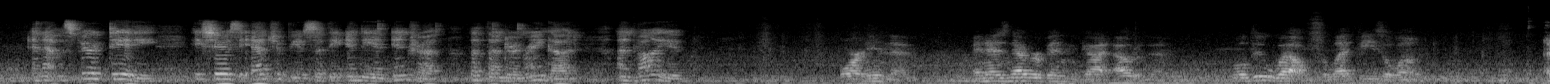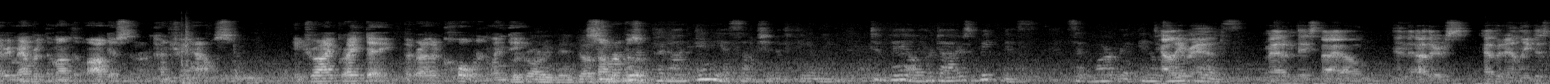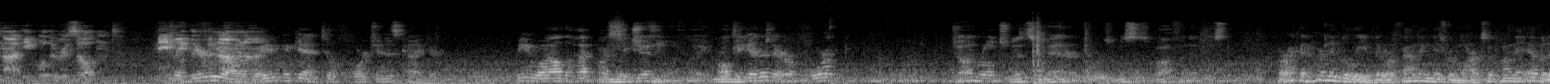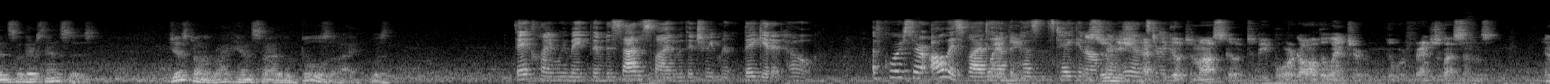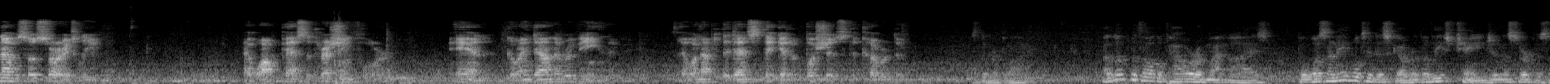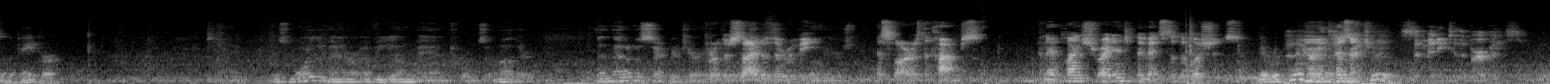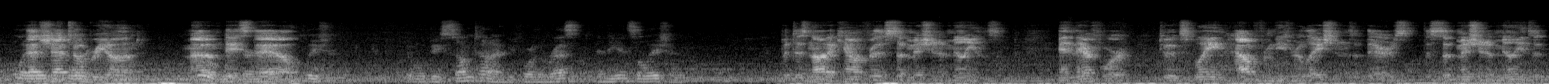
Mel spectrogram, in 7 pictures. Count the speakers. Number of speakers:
ten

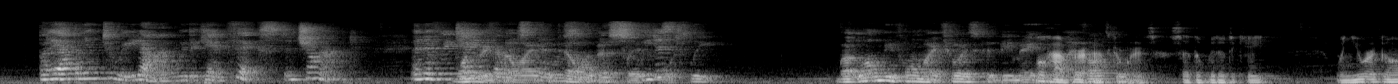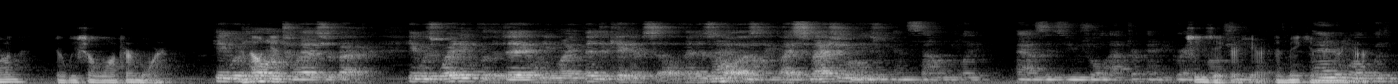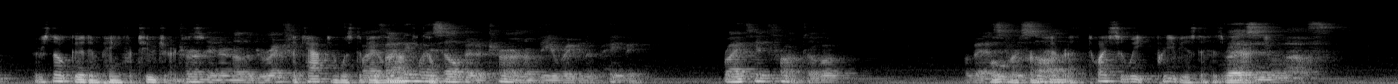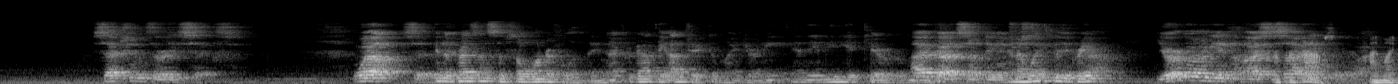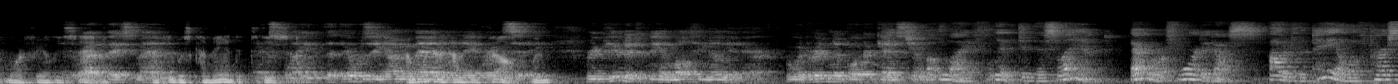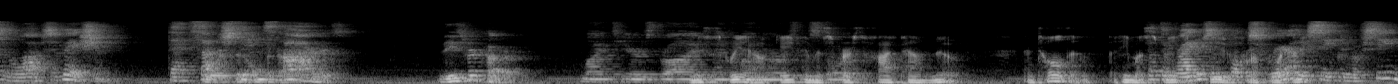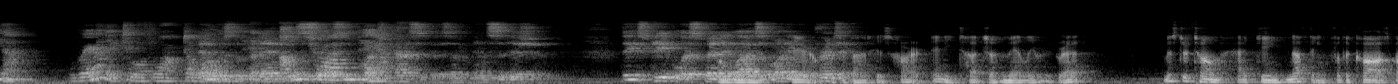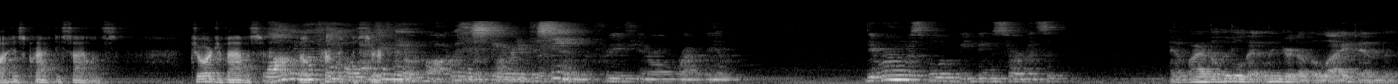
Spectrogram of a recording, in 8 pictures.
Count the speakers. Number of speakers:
five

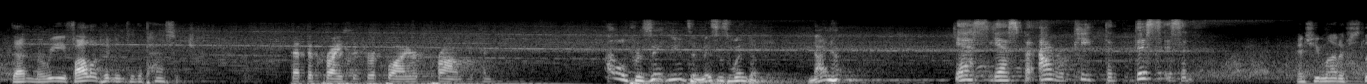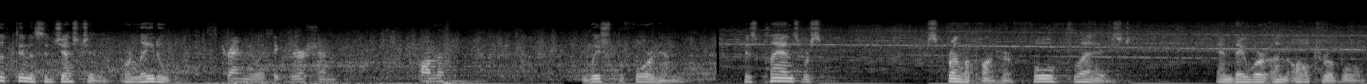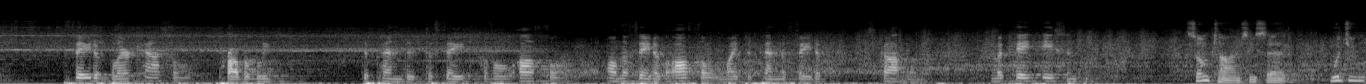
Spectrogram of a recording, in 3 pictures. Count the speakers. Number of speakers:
five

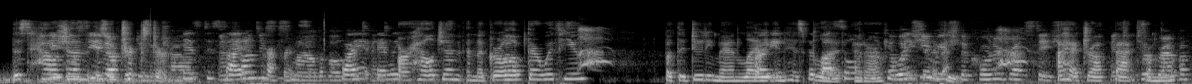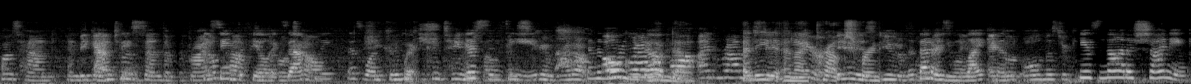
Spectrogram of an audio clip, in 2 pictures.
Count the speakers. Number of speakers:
three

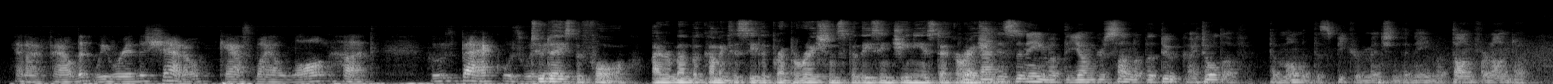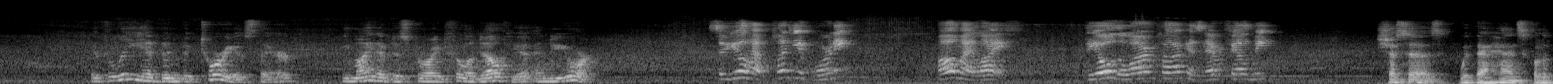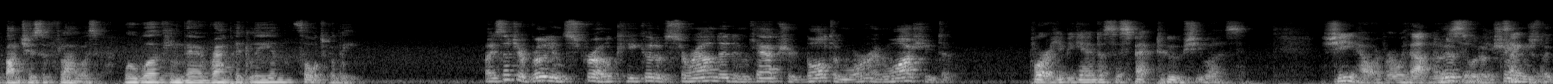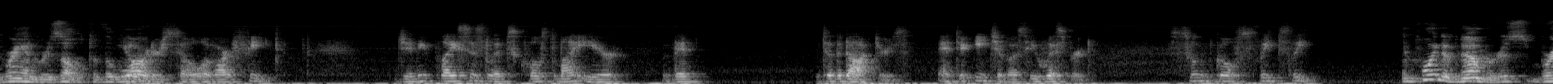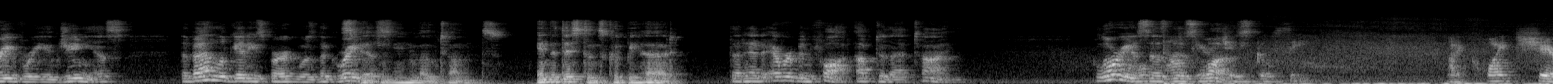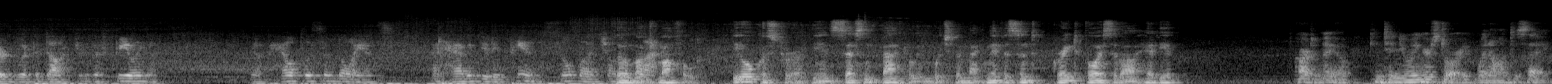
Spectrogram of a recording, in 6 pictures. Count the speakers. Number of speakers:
five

